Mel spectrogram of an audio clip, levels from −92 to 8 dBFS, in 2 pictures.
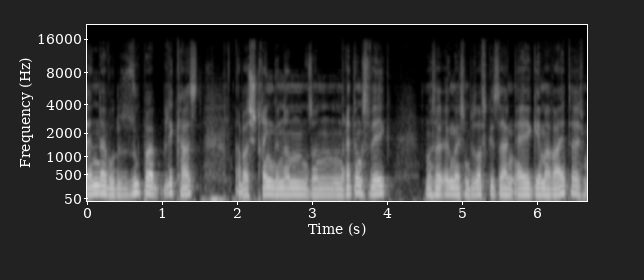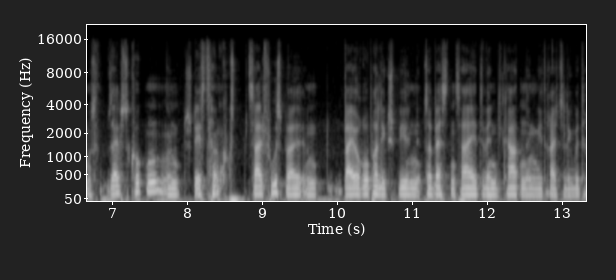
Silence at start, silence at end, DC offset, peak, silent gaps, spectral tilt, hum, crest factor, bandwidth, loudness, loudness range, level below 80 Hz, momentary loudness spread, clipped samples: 0 s; 0 s; under 0.1%; -10 dBFS; none; -7.5 dB/octave; none; 14 dB; 14 kHz; -25 LUFS; 1 LU; -42 dBFS; 8 LU; under 0.1%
